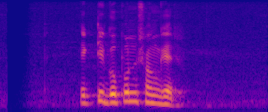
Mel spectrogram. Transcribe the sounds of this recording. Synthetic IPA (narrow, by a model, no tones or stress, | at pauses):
ek̚ʈiɡoponʃɔŋɡʱeɾ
